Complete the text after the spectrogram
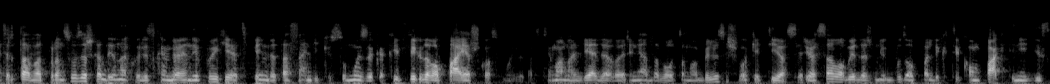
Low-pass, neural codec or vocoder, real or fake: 7.2 kHz; vocoder, 22.05 kHz, 80 mel bands, WaveNeXt; fake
